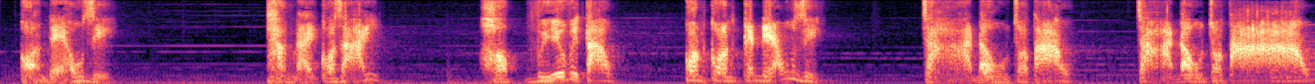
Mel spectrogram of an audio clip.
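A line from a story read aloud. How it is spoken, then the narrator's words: Growling voice. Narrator (Vietnamese): Hoàng Anh giọng gầm gừ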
